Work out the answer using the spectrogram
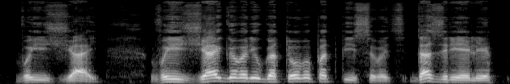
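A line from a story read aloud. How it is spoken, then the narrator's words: Shouting into phone. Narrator (Russian): По извечному обычаю русского человека, привыкшего к технике времен даже не Попова, Грэхэма, Белла, Мазур закричал в трубку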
